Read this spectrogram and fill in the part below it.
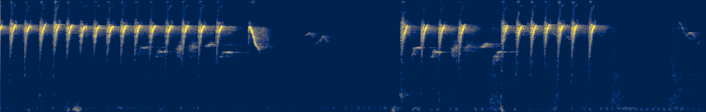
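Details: Brown-throated sunbird (manggar, wiceh) singing hard, recorded as pancingan lure and masteran song tutor. Fast strings of thin, high ticking notes in three bursts separated by short silences, a low droning hum underneath.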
